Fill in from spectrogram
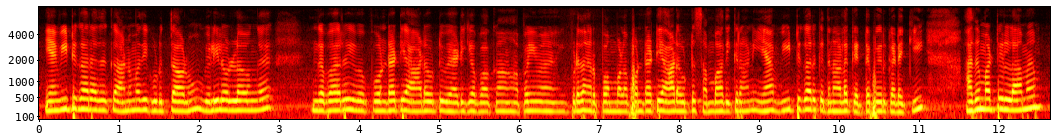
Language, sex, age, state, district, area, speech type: Tamil, female, 30-45, Tamil Nadu, Thoothukudi, rural, spontaneous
